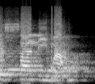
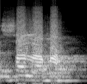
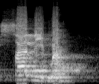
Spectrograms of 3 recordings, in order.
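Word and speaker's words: سلمة: ini oleh Imam Nawawi dijelaskan membacanya Salimah bukan Salamah Bukan salumah tapi Salimah dijelaskan cara bacaamnya karena jadi orang Salamah sebab ada sahabat nabi Abu Salamah Salamah tapiimah sebuah kabilah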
